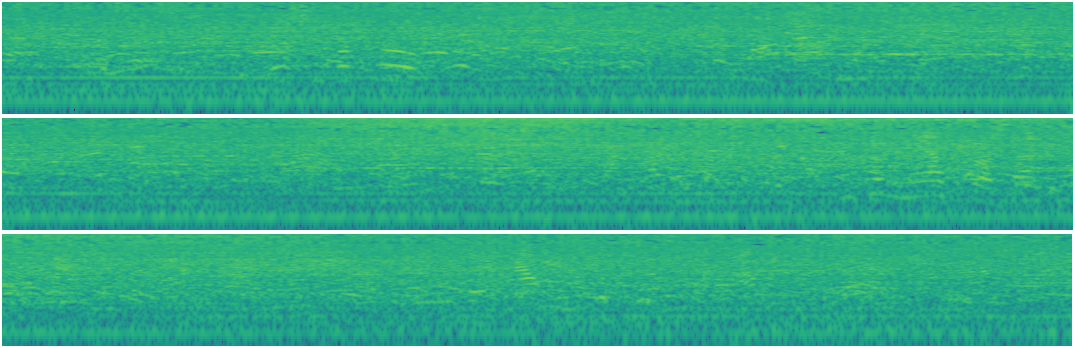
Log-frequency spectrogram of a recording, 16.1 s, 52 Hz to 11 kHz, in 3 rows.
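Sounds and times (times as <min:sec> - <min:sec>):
crowd chatter: 0:00.0 - 0:16.0
low mechanical hum: 0:00.0 - 0:16.0.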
